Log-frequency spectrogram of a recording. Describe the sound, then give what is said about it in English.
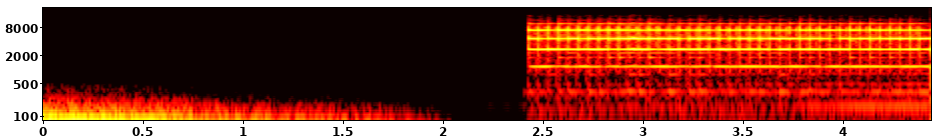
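A low rumble fades into a brief silence, then a telephone in a grimy office rings loudly, one sustained metallic ring lasting about two seconds. “The phone in the grimy office rang.”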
